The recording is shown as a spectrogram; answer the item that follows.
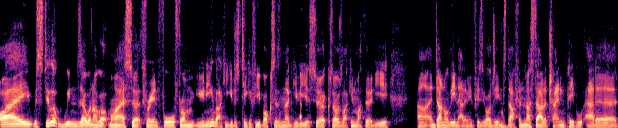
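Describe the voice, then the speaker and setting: Fairly low male voice with a western Sydney accent, fairly quick pace and ordinary pitch variation, on a very clean recording with a silent background. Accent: western Sydney Australian. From western Sydney, Australia. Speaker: fitness coach and gym owner. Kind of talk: interview. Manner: casual.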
